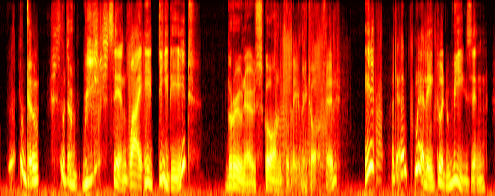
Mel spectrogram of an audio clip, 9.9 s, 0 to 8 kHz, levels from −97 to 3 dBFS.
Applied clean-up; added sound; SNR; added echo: neural diffusion model UNIVERSE++.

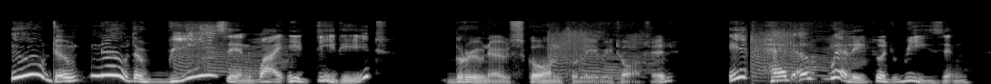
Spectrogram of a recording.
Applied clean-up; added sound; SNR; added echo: classical method Wiener filter.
